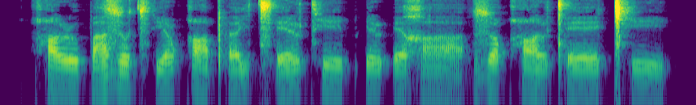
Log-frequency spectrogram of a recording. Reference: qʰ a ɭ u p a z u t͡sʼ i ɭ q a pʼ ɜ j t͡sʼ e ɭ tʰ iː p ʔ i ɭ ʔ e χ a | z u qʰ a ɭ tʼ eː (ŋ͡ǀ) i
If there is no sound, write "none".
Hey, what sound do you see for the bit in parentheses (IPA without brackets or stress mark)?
ǀʰ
